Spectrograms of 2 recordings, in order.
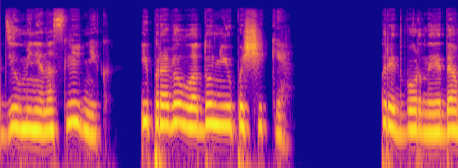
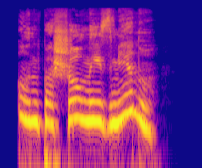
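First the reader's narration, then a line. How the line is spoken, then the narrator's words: Astonished exclamation. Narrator (Russian): изумленно воскликнула я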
